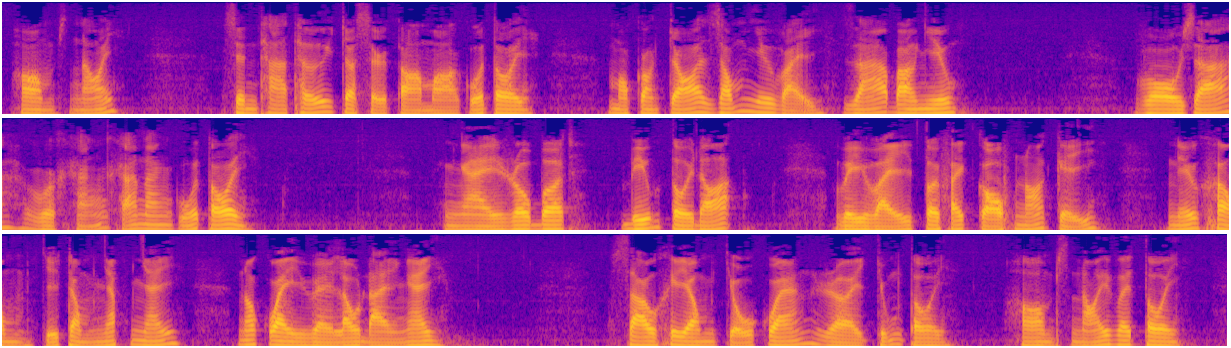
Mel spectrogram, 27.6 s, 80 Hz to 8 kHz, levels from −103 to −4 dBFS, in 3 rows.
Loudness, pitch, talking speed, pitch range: -21 LUFS, 105 Hz, 140 wpm, 100-115 Hz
